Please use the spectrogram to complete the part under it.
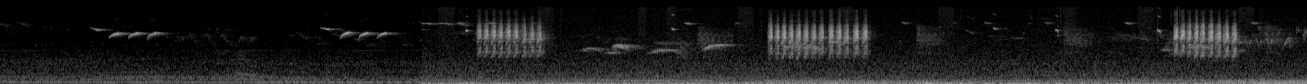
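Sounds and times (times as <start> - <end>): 
great tit Parus major call: 4.2 - 13.0.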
